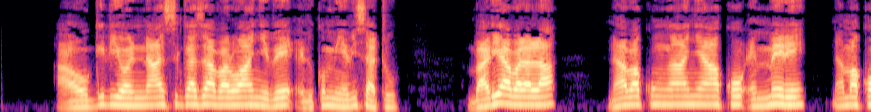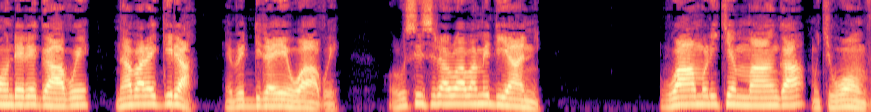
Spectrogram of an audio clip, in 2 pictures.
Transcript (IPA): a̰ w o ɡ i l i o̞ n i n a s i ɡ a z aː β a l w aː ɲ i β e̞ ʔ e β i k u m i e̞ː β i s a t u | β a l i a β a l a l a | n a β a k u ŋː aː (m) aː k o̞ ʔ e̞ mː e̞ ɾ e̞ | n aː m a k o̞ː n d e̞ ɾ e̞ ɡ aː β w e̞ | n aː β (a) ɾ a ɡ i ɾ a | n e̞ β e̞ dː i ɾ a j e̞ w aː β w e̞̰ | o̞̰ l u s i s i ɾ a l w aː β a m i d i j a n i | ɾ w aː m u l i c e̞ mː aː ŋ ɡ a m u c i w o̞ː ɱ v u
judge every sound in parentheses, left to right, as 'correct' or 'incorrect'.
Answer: incorrect, correct

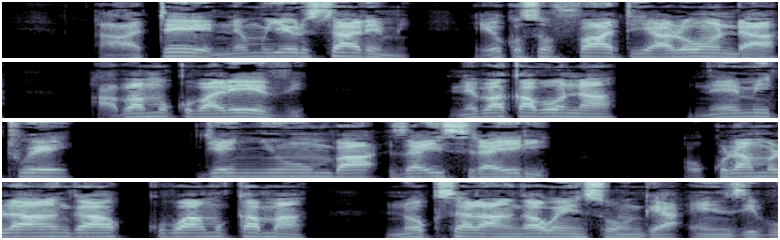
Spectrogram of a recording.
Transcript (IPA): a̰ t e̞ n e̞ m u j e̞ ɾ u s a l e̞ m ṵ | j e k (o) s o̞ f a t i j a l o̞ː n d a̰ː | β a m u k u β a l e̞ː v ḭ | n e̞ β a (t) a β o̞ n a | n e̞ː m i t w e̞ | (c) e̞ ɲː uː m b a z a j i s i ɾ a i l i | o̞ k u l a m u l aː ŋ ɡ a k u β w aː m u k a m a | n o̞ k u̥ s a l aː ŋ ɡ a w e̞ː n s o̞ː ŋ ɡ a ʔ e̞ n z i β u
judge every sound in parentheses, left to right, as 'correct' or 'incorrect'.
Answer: correct, incorrect, incorrect

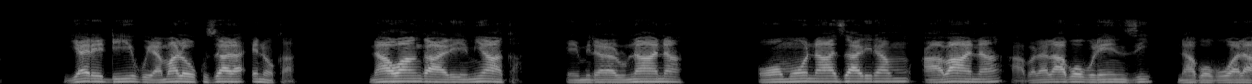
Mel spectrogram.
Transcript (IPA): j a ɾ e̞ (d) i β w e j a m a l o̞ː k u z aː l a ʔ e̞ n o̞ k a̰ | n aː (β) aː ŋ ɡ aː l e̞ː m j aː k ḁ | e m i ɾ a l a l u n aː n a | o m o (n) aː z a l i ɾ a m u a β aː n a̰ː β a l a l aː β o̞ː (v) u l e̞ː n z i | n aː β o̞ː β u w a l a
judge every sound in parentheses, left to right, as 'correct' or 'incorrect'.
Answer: correct, incorrect, correct, incorrect

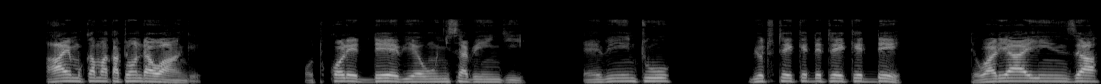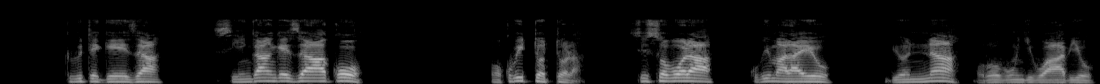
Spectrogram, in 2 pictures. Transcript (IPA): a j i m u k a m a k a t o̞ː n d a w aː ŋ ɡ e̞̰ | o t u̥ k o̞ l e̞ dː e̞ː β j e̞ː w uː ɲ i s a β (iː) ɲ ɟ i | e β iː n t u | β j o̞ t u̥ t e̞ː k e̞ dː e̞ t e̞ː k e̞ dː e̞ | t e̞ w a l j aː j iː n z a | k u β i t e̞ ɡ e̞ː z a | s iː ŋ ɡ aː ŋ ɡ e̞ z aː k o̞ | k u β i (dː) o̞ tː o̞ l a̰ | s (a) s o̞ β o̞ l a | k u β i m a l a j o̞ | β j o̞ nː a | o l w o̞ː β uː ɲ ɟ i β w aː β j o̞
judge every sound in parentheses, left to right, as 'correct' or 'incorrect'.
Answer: correct, incorrect, incorrect

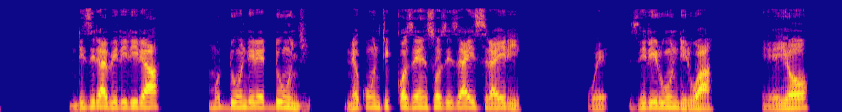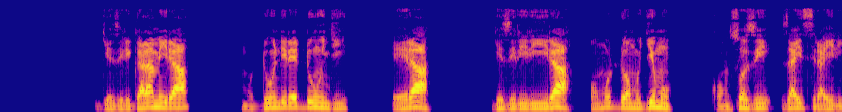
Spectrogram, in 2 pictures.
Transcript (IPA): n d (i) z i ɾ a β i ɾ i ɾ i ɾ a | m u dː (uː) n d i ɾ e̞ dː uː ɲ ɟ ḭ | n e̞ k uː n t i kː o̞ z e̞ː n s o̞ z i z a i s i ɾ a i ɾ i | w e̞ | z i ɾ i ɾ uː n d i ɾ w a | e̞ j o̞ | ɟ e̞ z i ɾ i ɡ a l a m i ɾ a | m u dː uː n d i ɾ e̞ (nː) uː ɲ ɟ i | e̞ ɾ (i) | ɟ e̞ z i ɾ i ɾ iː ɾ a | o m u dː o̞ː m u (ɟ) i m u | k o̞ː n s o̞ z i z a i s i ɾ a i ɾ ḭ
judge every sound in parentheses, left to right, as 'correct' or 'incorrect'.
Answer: correct, correct, incorrect, incorrect, correct

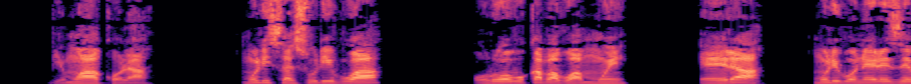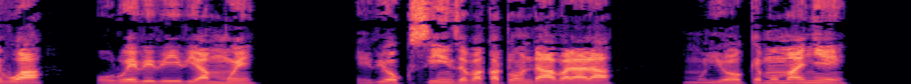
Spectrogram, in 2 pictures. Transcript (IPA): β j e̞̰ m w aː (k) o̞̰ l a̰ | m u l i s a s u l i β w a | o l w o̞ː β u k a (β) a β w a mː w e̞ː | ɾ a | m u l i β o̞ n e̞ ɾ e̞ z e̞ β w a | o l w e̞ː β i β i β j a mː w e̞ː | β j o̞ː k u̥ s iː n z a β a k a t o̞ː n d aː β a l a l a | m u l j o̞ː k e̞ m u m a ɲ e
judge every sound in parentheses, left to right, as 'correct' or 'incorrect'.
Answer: correct, correct

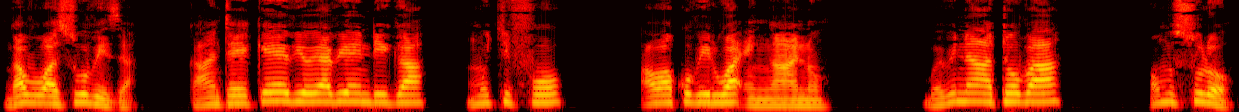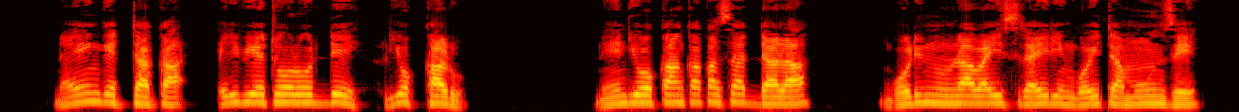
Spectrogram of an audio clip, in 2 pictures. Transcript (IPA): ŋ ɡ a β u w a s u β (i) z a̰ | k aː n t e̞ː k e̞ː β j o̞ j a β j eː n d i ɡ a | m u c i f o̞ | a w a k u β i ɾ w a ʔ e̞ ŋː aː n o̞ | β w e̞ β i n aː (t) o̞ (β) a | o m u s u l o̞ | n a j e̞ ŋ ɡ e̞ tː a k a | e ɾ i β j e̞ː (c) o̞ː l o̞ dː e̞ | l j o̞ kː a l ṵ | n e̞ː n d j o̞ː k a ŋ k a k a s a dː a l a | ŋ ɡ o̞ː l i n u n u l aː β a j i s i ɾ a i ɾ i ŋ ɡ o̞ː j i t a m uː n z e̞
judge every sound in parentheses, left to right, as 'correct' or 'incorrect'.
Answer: correct, correct, correct, incorrect

